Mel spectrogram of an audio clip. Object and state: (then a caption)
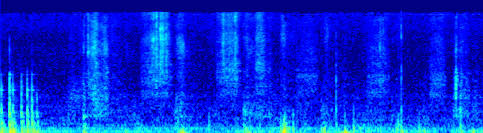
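Silicone cat night light tapped. A small, soft, hollow silicone night light shaped like a cat, with a lamp inside, is held in both hands while fingertips and nails tap and scratch its surface. Dull, low, muffled thumps land at irregular intervals over a faint low hum, with only a little soft scratching in between.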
